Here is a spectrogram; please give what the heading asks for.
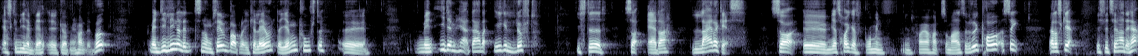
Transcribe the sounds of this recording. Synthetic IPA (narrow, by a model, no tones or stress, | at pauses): jɑ̈ɪsɡ̥æliːhæʋæɡ̥joɐ̥minɦɒ̽nʋed̥ʋɔð̰ˠ | mend̥ilḭːnɐle̝d̥̚t͡sʰe̝no̝ːŋ̩seːb̥əb̥ɒ̽b̥lɐikʰælɛːʊd̥ɑɐjeməpʰuːsd̥ə | ø | menid̥emɦæɐ̰d̥ɑ̈æɐɾɑ̈e̝ɡ̥əlɔ̽fd̥ | isd̥eð̞̰ˠð̩ˠ | sɒ̽æɐɾ̥ɑ̈ | lɑ̈ɪɾɐɡ̥æs | sɒ̽øjɑɪo̰ɐe̝ɡjaɪsɡ̥æbʁuːmin | minhɒ̽ɪɐːɦɒ̽n̰sɒ̽mɑ̈ːð̞̩ˠsɒʋe̝ldue̝ɡ̥ə̥pʰʁœːʊæse̝̰ː | ʋæɾ̥ɑ̈sɡ̥e̝ɐ̰ | ʋe̝sʋit͡sʰenɐd̥e̝ɦæɐ̰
